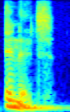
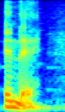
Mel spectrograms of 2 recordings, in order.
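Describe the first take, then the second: First: The final t sound is pronounced. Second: The final t sound is dropped.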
